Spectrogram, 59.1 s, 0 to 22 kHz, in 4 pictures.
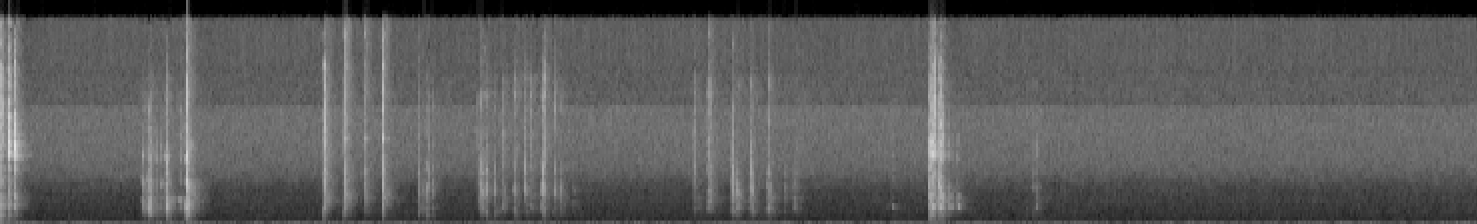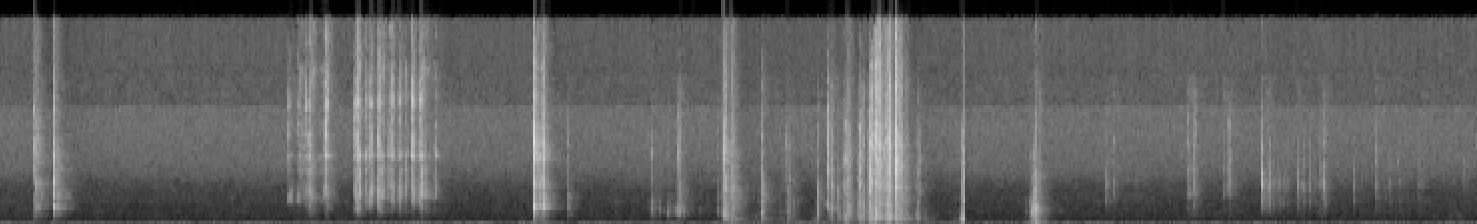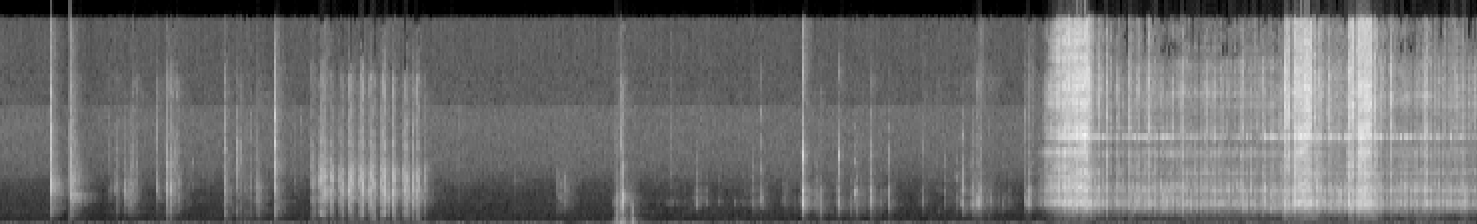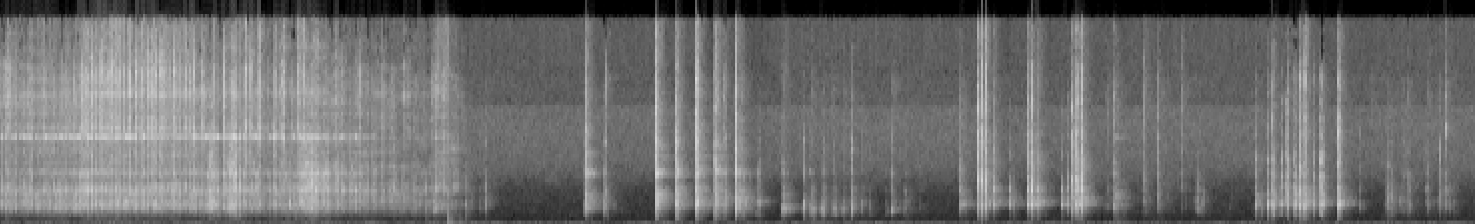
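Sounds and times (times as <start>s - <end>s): plastic toys clicking and rattling: 3.2s - 5.7s, 7.0s - 8.0s, 17.7s - 19.2s, 21.3s - 24.4s, 26.6s - 29.0s, 30.0s - 33.9s, 35.1s - 49.3s, 50.2s - 59.0s.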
